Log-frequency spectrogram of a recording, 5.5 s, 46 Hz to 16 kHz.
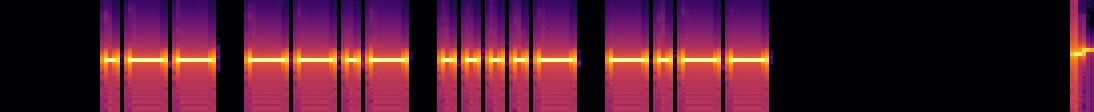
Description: Morse code, heard as a keyed tone, about 20 wpm, 700 Hz. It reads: WQ4Y
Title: USA Call Signs - 3x Character Spacing - 20wpm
